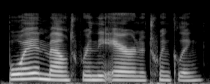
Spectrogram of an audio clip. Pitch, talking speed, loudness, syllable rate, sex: 210 Hz, 285 wpm, -16 LUFS, 6.3 syllables/s, female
